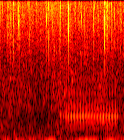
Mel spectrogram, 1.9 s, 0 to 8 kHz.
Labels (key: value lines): label: biophony, croak
recorder: SoundTrap 500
